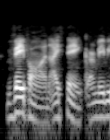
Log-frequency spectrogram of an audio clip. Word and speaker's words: VIPON: I believe it's pronounced Vapon.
